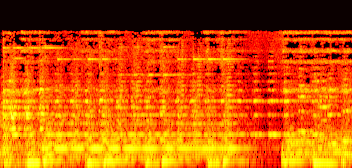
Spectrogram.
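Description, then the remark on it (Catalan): Sleigh bells jingle steadily through a lively full orchestral passage, their bright shimmer riding over rhythmic strings and brass at a brisk, bouncing tempo. “I finalment, el tercer instrument de percussió que hi trobarem i que ens connecta amb l'imaginari nadalenc són els cascavells.”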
